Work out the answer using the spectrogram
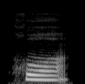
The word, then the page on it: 豁: huá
